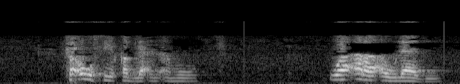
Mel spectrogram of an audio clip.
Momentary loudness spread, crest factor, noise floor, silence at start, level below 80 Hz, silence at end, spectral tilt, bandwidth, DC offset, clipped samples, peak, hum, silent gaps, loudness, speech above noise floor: 21 LU; 18 dB; -50 dBFS; 0.65 s; -60 dBFS; 0.2 s; -2.5 dB/octave; 8 kHz; under 0.1%; under 0.1%; -2 dBFS; none; none; -18 LUFS; 32 dB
